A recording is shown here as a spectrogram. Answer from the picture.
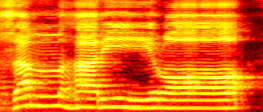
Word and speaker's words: زمہریرا: فیہا شمسا ولا زمہریرا۔ اس لفظ کے ہجے اس طرح سے کریں گے، زا میم زبر زم، ہا زبر ہا، زم ہا، را یا زیر ری، زم ہاری، را الف زبر را، وقف کی وجہ سے را پر ایک زبر ادا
